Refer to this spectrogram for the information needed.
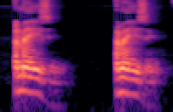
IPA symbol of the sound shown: ə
